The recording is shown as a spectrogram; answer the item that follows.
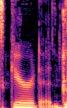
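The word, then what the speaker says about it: garrote: What's garroted? – Isn't that what that is? – Garrot. It's garrot. – I'm sorry. Yeah. I totally have said that wrong like every time.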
